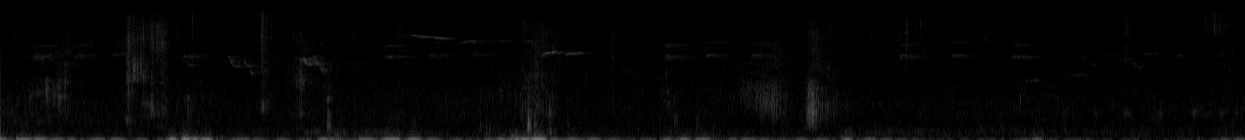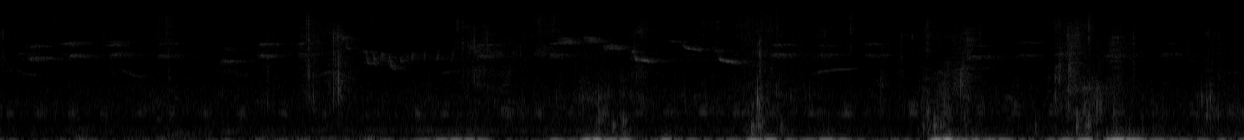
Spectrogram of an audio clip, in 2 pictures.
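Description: Small birds chirping in many short high calls, with occasional footsteps of a walker on a path that stop for a few seconds in the middle.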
